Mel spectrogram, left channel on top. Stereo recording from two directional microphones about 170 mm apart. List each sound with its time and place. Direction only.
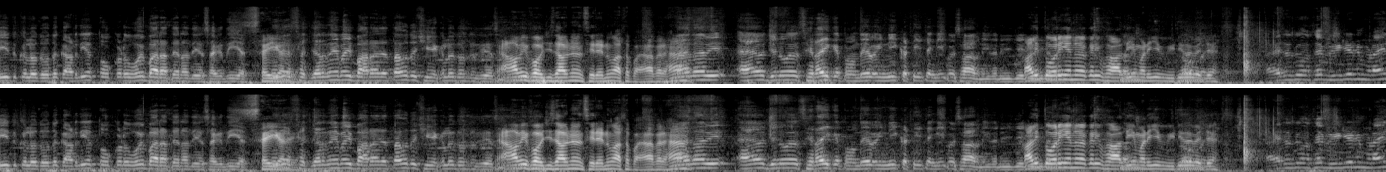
0.3 s a man's voice: 15° left (ahead or behind)
4.0 s a man's voice: 10° right (ahead or behind)
4.9 s a man's voice: 10° left (ahead or behind)
6.9 s a man's voice: 25° right (ahead or behind)
10.2 s a man's voice: 10° left (ahead or behind)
